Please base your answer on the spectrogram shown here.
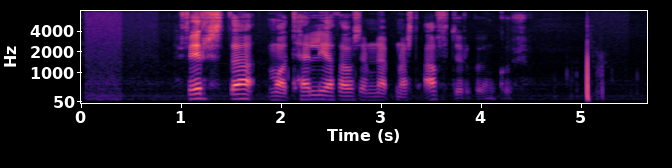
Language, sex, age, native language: Icelandic, male, 20-29, Icelandic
